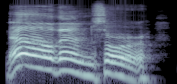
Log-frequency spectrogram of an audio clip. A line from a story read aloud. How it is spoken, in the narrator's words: shouted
